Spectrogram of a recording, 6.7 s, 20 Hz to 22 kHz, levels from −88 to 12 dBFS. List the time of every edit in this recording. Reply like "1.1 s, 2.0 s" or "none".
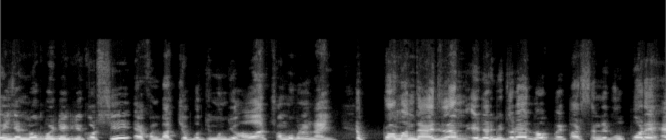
3.4 s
